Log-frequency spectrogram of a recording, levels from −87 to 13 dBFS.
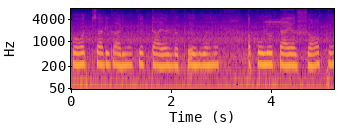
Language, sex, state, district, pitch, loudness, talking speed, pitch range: Hindi, female, Haryana, Charkhi Dadri, 225 Hz, -15 LUFS, 125 wpm, 220-235 Hz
